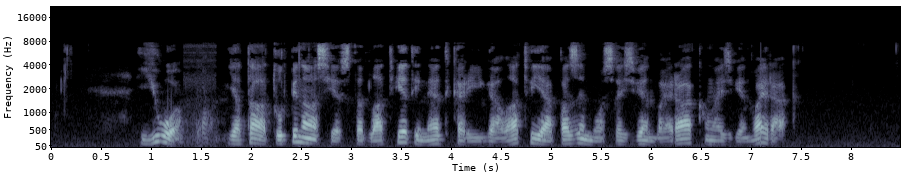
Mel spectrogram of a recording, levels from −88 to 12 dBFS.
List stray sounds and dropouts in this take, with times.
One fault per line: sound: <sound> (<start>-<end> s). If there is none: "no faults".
sound: laugh (1.4-1.6 s)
